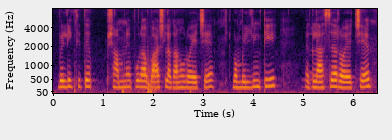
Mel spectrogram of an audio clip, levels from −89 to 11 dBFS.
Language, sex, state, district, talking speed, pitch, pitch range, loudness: Bengali, female, Assam, Hailakandi, 100 wpm, 220 Hz, 205-230 Hz, -15 LUFS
